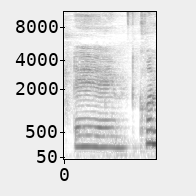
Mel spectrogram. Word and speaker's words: quando: Quando eu pego a transcrição da palavra quando, esse A, ele é um pouco nasal.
